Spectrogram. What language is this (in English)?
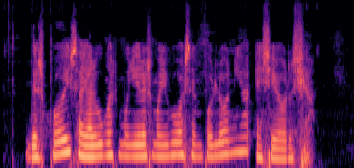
Galician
